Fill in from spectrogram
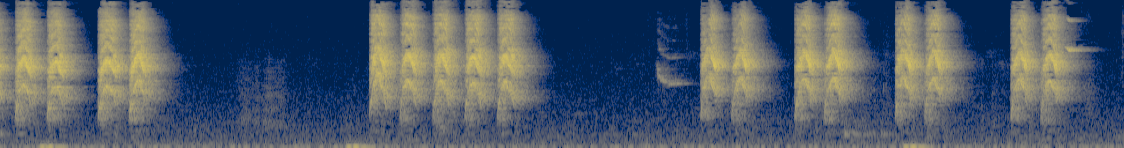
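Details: Grating parakeet squawks arrive in clusters of four or five evenly spaced notes, with the clusters separated by pauses of one to two seconds. One soft whistle falls between them.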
